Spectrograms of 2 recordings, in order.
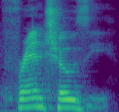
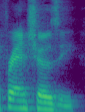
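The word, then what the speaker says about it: Franciosi: But I Googled it and it's pronounced Ashling Francos. So Ashling Franchos.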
